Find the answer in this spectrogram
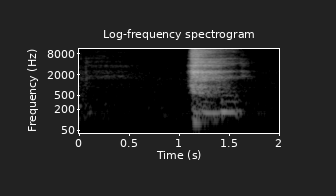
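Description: A man sighing: a single breathy exhale about a second in, fading out over about half a second.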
